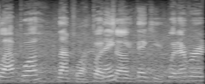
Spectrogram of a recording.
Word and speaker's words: Lapua: Am I pronouncing that right, Lapua? It's Lapua.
